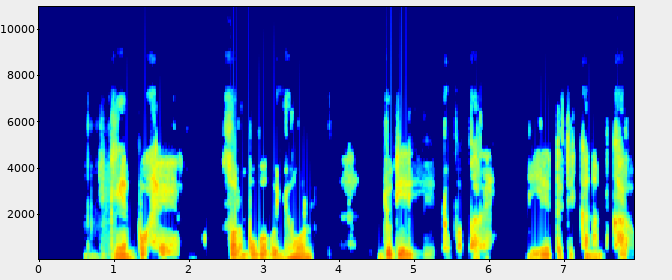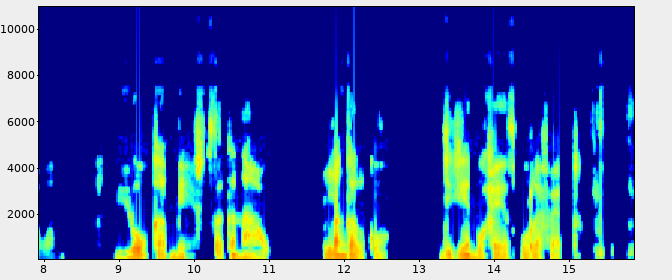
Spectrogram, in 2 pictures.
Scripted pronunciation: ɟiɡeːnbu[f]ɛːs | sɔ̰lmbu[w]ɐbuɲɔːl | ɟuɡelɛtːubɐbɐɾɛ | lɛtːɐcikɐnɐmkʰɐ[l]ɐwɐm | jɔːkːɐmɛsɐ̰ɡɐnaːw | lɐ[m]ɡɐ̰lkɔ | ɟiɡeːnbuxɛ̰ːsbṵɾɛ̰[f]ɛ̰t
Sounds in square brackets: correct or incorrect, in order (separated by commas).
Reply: incorrect, incorrect, incorrect, incorrect, correct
